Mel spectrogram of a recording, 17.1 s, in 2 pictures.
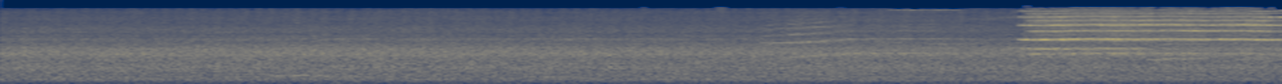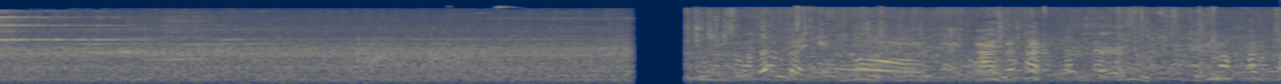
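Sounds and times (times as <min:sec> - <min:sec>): high metallic wheel squeal: 0:05.1 - 0:10.5.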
